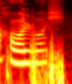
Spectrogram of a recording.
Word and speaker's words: Holbox: se pronuncia polvo y significa hoyo negro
